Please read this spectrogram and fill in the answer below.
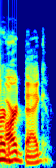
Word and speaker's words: Ardbeg: It's Ardbeg. Ardbeg. It's probably like fucking Scottish, man. Like, who the fuck knows? Yeah, there's probably a couple letters in there you don't actually A-R-D-B-E-G for those listening at home.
